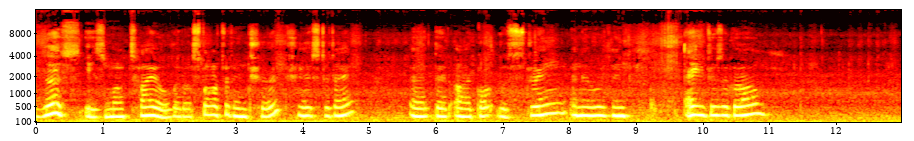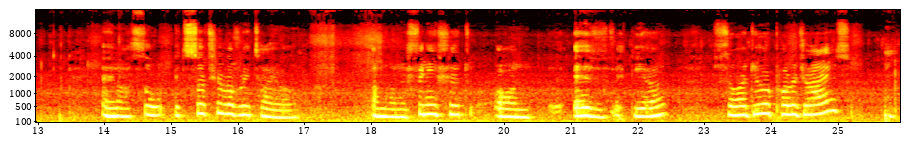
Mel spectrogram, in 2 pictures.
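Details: Adult female with a stutter mainly on vowel-initial and W words and long phrases, coping with breathing techniques and a stuttering device on her phone: stuttering.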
